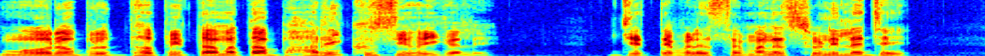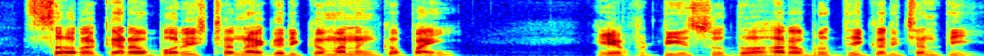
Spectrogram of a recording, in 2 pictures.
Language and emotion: Odia, happy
